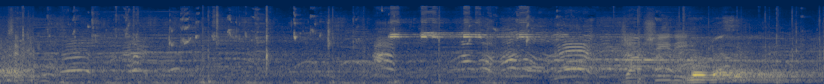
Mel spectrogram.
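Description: Basketball game in play in an arena: a ball bouncing on the hardwood court, with quick sharp strikes and squeaks, and voices and crowd noise echoing in the hall.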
